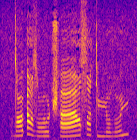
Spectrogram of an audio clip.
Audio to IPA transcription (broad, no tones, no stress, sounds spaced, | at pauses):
dˤ u ʔ a zˤ oː ʈ͡ʂʰ aː sˤ i t yː ðˤ yː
